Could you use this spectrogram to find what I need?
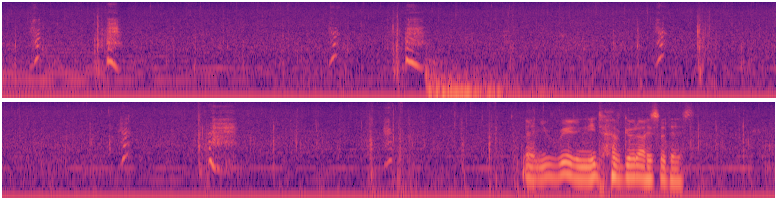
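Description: A climber's hands and boots scrape and thud against rock in short bursts.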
